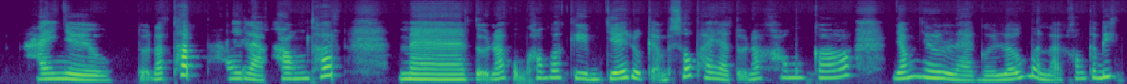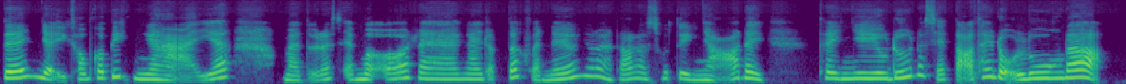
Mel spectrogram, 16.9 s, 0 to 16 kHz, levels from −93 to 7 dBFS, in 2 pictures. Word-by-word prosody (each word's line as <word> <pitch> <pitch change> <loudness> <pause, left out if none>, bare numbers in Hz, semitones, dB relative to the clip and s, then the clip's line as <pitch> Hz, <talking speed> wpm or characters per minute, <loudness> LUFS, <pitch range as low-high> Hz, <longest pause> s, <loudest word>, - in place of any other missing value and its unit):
hay 240 +1 -1
nhiều, 205 -6 +2 0.2
tụi 265 - -8
nó 240 - -1
thích 410 0 +6 0.3
hay 255 - -1
là 215 -5 0
không 250 +1 -1
thích, 375 +7 +2 0.4
mà 225 -2 +3
tụi - - -3
nó 245 +4 -1
cũng - - -9
không 280 0 -5
có 300 0 -1
kiềm 240 -4 -2
chế 255 +5 +4
được 265 -5 0
cảm 205 - -7
xúc 350 - -1
hay 270 -3 -2
là 220 - -1
tụi 205 - -11
nó 240 +3 -4
không 295 0 -5
có 295 +6 -1 0.3
giống 270 +6 +1
như 295 -4 +3
là 210 -6 0
người 195 0 -4
lớn 225 +8 0
mình 230 - -1
là 200 - -6
không 260 +3 -8
có 295 - -3
biết 335 +3 +1
tế 290 +4 +7
nhị, 335 0 0
không 230 -5 -5
có 280 - +2
biết 335 0 -2
ngại 210 -5 0
á 285 +7 +3 0.4
mà 200 -2 -2
tụi 190 - -10
nó 225 - -2
sẽ - - -6
mở 235 +4 +1
ra 235 -2 0
ngay 230 -1 -1
lập - - -9
tức 315 +3 +1
và - - -5
nếu 235 - +1
như 370 - -3
là 290 -11 -2
đó 220 +1 -2
là 255 -1 -4
số 265 +3 -10
tiền 225 -5 -1
nhỏ 205 +6 -1
đi 270 -5 +2 0.4
thì 265 -2 +1
nhiều 255 +1 +3
đứa 280 +7 +3
nó 400 - -3
sẽ 290 - -6
tỏ - - +1
thái 335 0 0
độ - - +3
luôn 265 +4 +3
đó. 305 +1 +6
255 Hz, 255 wpm, -20 LUFS, 225-290 Hz, 0.4 s, tế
